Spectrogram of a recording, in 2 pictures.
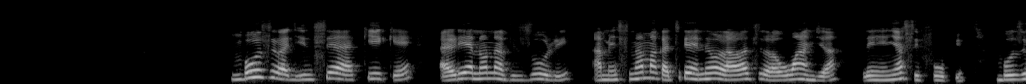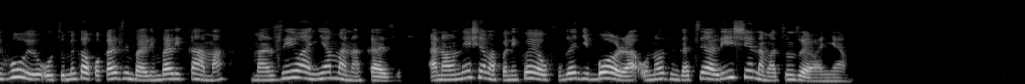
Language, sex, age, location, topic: Swahili, female, 25-35, Dar es Salaam, agriculture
